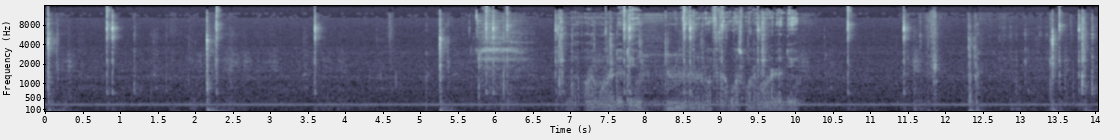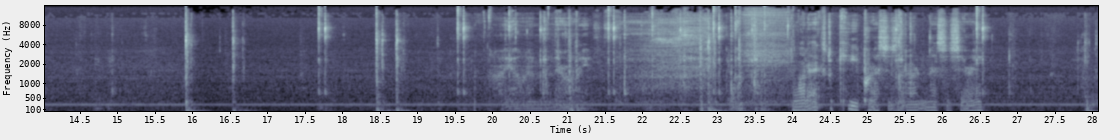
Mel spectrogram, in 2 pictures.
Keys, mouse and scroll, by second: 0.0 z, 1.6 middle click, 2.2 b, 5.2 z, 6.2 middle click, 7.7-10.3 drag, 10.7-12.3 drag, 12.3 KP_1, 13.1-15.9 middle drag, 15.9 g, 18.4 a, 18.7 z, 20.2 middle click, 21.0 Tab, 22.8 ctrl+s, 25.7 middle click, 26.5-28.0 drag.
